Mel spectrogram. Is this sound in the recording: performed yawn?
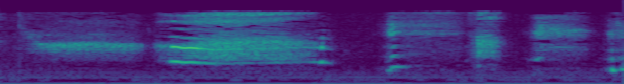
yes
